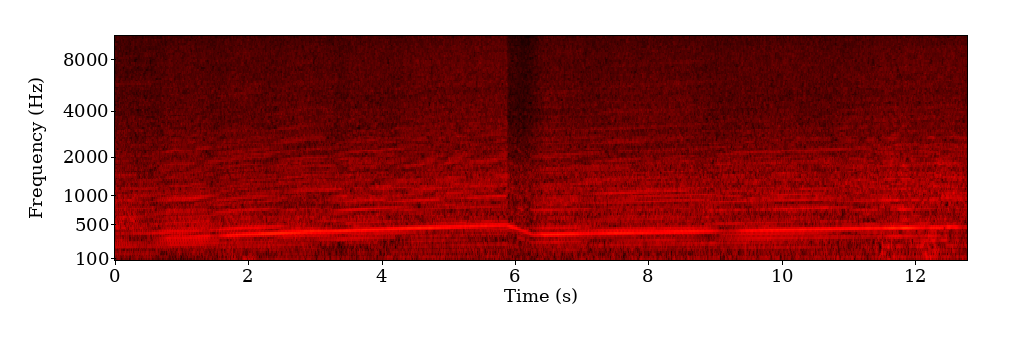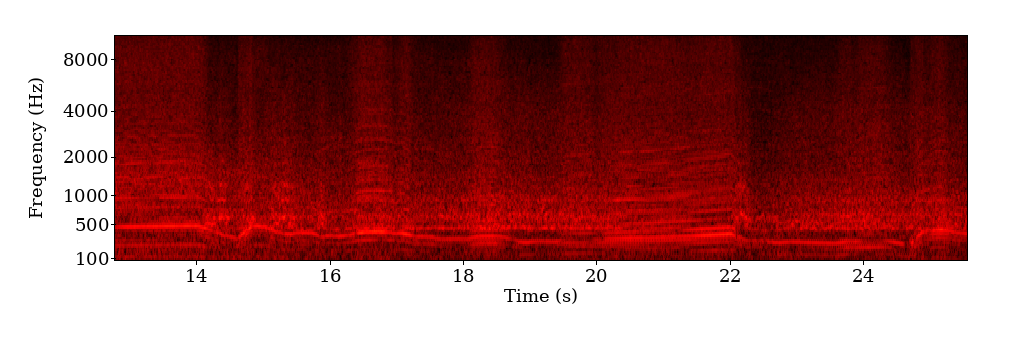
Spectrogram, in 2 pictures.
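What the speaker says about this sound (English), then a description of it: "this engine sounds amazing" A race car engine in the video game Forza Motorsport 3 drones at a high pitch, rising steadily, then dips and revs again through gear changes, loud and continuous with no voices.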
